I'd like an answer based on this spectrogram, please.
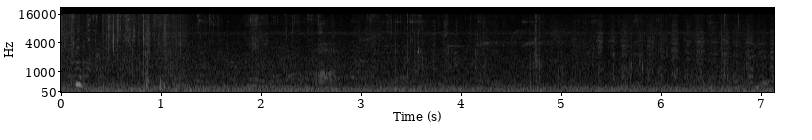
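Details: A Shih Tzu plays tug-of-war over a stick in a park, giving a low, steady rumbling growl.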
